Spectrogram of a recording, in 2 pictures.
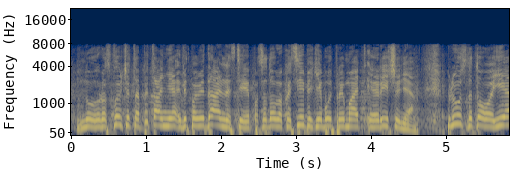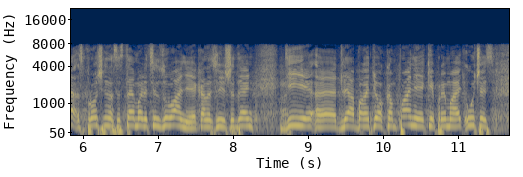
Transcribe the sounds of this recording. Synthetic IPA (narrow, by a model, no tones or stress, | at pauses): nurɔsplˠɪwt͡ʃɪt̪ɐpɪt̪anʲːɐʋʲid̪̚pɔʋʲid̪ɑlʲnɔsʲtʲipɔsɐd̪ɔʋɪxɔsʲibjɐk̬ʲibud̪ʊt̚ʲpɾɪjmɑtʲɾʲiʃenʲːɐ̰plʲusd̪lʲɐt̪ɔɦɔjɛspɾɔʃenɐsɪst̪ɛmɐlʲit̪senzʊʋɑnʲːɐjɐkanɐsʲjɔdʲnʲiʃ̬ʲnʲijd̪ɛnʲdʲijid̪lʲɐbɐɦɐtʲɔxkɐmpanʲijjɐkʲipɾɪjmɑjʊtʲut͡ʃɐsʲtʲ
